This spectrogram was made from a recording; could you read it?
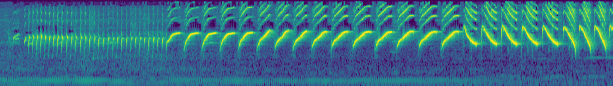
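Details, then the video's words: Canary singing in the ngriwik style as a tutor for young birds learning song: a two-second buzzy trill, then a long run of rising whistled notes about four per second, shifting to steeper falling sweeps at the end. "Masteran Kenari Paud Belajar Bunyi Ngriwik, Pancingan Kenari Muda Agar Bunyi Gacor"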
